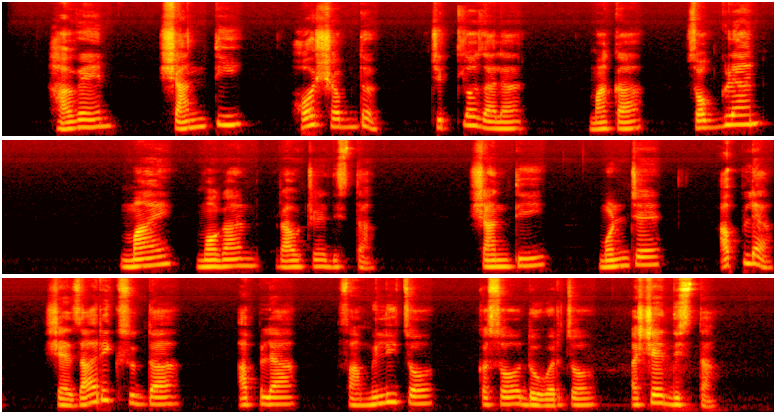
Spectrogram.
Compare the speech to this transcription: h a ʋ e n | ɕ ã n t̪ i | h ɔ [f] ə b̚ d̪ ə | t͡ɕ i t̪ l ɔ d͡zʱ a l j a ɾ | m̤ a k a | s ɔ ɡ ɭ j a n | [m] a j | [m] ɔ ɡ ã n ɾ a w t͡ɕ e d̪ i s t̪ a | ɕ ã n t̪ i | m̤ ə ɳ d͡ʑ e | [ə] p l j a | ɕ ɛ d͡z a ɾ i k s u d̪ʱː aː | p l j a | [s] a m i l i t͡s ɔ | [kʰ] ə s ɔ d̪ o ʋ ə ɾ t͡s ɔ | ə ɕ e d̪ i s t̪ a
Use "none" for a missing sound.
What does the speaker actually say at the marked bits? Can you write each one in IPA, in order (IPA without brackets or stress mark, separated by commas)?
ɕ, m, m, a, f, k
